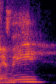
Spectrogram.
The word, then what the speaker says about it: Buscemi: Steve, I Steve can't pronounce it. Buscemi, Yes, him.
